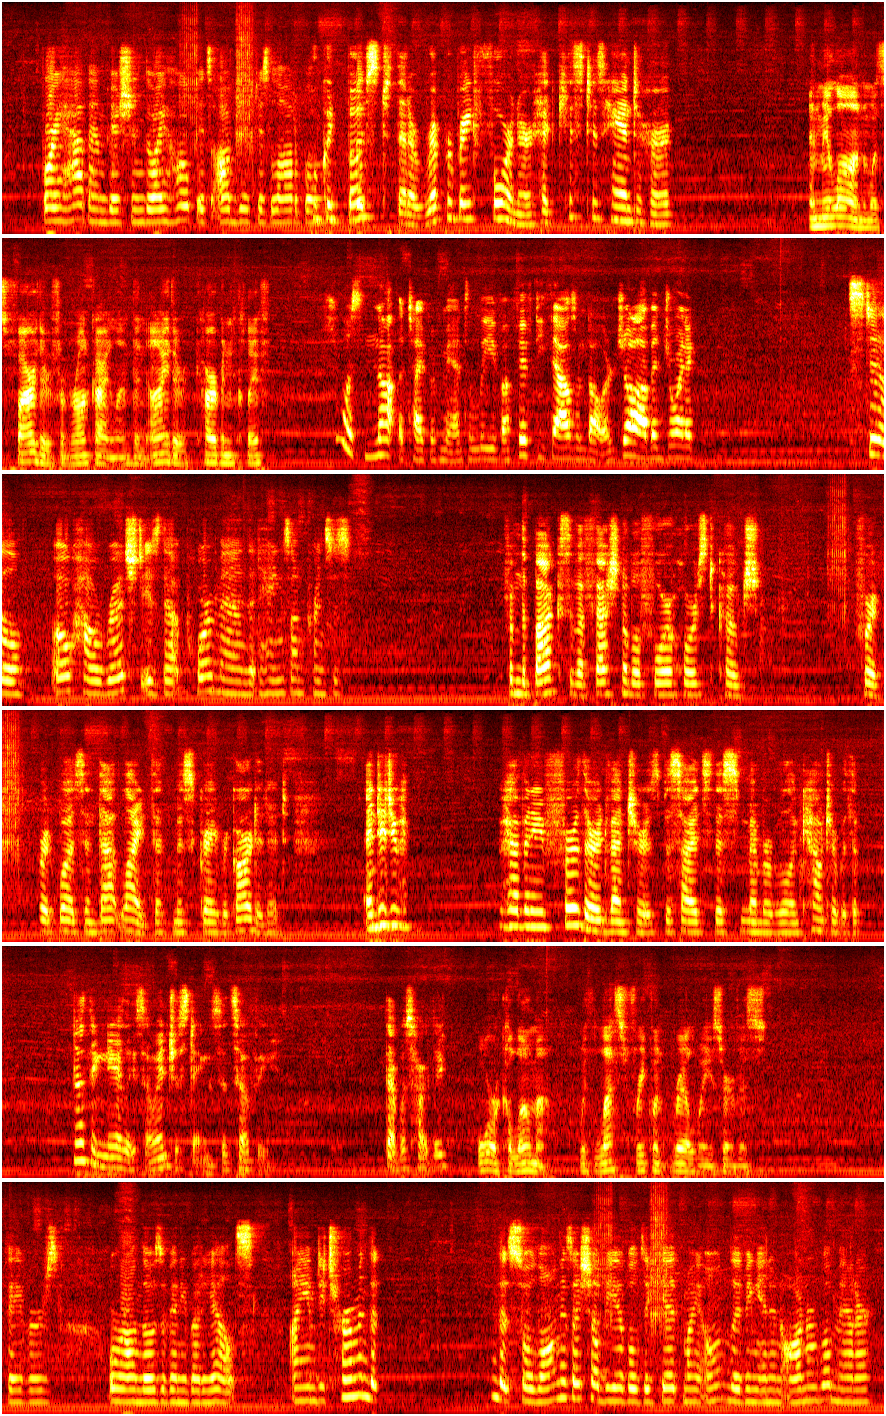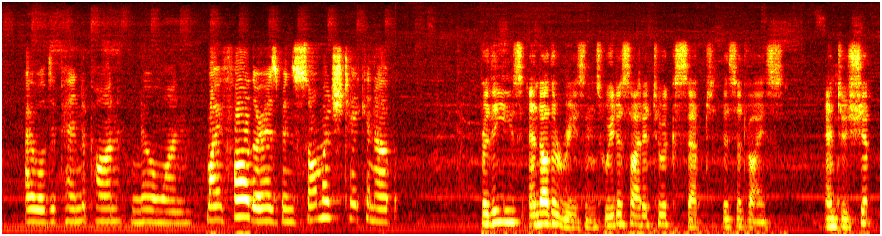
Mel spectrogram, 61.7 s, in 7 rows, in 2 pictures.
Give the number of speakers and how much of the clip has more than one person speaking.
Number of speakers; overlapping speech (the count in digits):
4, about 1%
